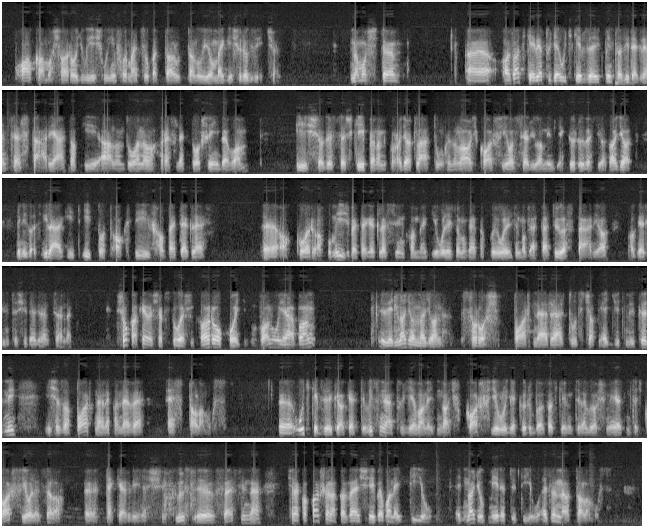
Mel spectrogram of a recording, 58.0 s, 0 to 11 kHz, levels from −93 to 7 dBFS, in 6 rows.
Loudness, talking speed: -17 LUFS, 145 wpm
